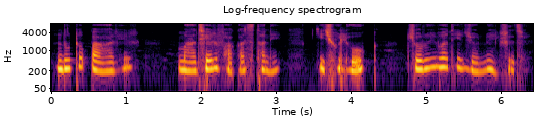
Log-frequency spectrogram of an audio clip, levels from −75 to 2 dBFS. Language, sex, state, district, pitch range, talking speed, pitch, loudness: Bengali, female, West Bengal, Darjeeling, 205-240 Hz, 100 wpm, 230 Hz, -18 LUFS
